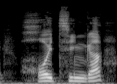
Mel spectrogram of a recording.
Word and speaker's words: Huizinga: Lleva un apellido que se escribe Huizinga, con H y con Z pero dependiendo el ambiente académico en el que esté, puede pronunciarse con más o menos afectación, desde Hoitzinga hasta el más afectado Hoitzinga.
